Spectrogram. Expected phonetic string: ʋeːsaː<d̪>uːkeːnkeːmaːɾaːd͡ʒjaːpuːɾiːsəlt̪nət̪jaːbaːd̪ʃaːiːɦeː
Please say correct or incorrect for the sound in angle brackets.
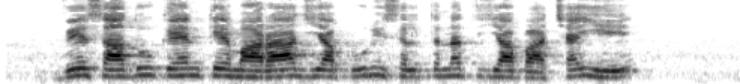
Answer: correct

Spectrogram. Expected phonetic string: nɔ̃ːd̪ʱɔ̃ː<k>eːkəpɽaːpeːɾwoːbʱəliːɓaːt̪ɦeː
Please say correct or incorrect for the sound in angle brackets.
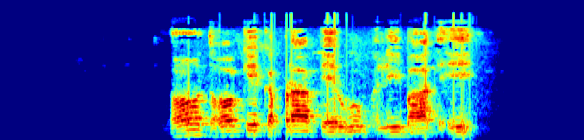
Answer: correct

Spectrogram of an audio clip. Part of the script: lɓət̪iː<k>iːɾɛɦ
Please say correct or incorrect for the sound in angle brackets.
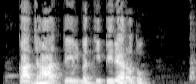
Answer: incorrect: p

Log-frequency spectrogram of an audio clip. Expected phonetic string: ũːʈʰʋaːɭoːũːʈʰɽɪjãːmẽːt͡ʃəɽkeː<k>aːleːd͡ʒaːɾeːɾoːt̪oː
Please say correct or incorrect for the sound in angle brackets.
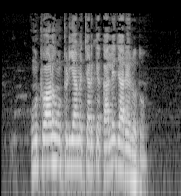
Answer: correct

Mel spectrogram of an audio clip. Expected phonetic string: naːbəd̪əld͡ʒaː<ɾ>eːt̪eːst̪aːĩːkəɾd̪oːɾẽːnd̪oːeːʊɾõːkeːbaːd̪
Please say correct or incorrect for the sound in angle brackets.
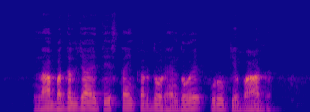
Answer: incorrect: none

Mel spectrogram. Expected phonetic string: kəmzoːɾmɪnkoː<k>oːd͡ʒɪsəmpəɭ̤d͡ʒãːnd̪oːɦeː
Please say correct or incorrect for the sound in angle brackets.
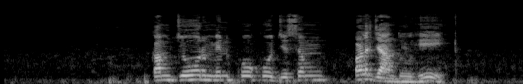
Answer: correct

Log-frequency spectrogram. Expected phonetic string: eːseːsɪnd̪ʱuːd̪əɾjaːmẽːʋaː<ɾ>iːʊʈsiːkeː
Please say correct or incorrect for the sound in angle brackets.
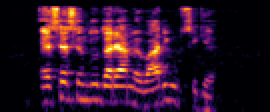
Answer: correct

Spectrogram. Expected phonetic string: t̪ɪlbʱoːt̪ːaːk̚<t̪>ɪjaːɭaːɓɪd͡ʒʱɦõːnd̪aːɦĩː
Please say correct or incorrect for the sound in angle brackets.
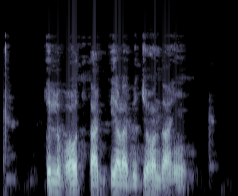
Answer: correct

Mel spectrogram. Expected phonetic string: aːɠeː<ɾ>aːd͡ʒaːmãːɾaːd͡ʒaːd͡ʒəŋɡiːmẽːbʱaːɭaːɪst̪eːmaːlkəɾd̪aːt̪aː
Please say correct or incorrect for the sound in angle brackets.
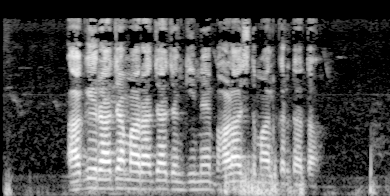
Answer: correct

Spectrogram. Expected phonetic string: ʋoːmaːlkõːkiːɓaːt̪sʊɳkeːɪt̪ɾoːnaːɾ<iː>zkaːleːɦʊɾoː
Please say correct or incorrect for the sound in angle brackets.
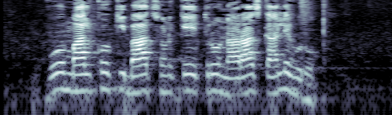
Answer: incorrect: aː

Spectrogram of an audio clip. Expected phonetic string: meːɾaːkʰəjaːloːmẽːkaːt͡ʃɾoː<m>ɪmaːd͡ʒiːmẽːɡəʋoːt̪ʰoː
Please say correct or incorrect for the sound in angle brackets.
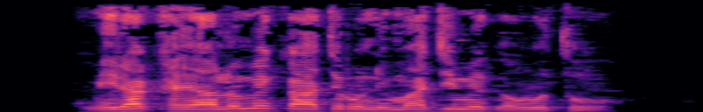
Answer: incorrect: n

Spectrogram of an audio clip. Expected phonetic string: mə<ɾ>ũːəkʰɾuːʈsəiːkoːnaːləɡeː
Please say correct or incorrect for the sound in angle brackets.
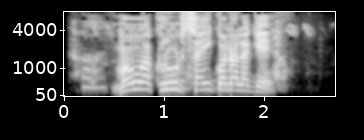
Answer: incorrect: none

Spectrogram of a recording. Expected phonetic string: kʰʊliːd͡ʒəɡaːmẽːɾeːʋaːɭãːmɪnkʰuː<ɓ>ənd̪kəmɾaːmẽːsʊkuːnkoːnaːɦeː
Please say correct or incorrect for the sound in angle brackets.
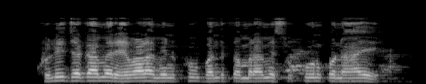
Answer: incorrect: b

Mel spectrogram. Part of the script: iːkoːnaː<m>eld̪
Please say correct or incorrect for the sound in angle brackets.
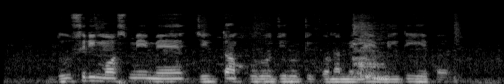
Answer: correct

